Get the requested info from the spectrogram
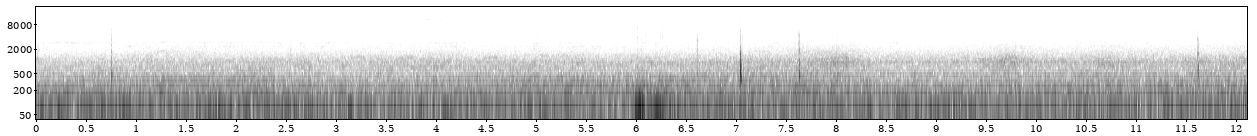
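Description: Steady low road and engine rumble of a car driving, heard from inside the cabin. A low thump comes about halfway through, and a few sharp clicks follow later on.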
